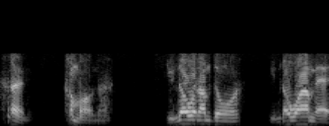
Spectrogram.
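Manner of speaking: play-acted very low, murderous, menacing voice. Speaker retells what she says to a caller who keeps phoning, retelling a murderous tone. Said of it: "I might sound like I'm about to kill her".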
